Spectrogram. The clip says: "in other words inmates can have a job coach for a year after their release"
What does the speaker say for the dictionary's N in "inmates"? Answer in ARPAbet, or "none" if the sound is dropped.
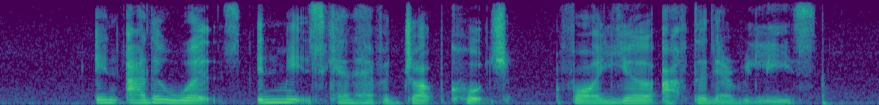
N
